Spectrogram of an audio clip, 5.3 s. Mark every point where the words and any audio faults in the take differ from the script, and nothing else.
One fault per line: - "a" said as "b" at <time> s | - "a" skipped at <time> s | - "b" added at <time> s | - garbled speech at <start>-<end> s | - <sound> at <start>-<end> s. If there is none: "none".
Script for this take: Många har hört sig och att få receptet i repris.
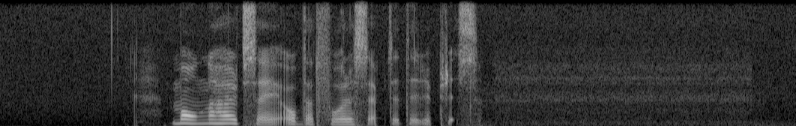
none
